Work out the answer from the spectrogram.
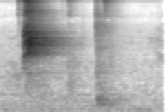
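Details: A male Ultramarine Grosbeak, unable to see his female, gives a "radar" call so she answers and he knows where she is: a single sharp, high metallic chip that fades quickly, then a soft, lower knock a moment later.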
